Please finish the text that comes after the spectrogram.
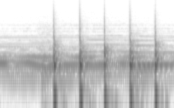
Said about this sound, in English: Just then, she heard a knock at her door.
